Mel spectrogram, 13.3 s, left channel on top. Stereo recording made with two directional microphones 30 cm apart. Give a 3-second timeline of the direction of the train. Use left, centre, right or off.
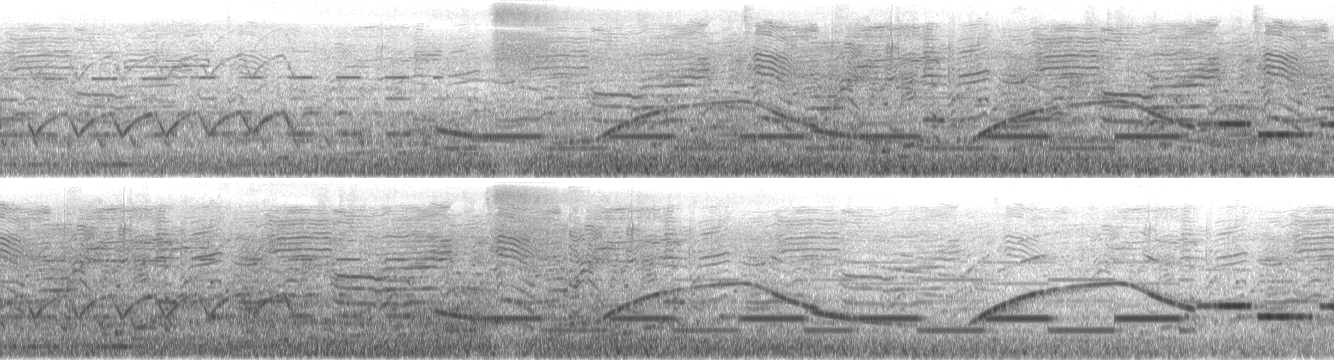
right, centre, left, left, left.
